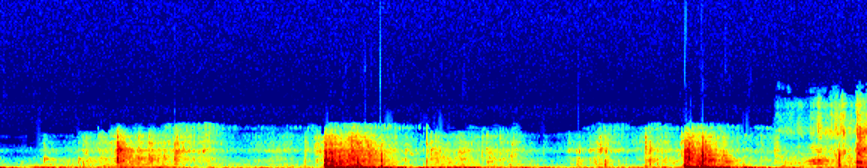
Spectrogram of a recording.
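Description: Bicycle tyres roll and grind over wooden boards.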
